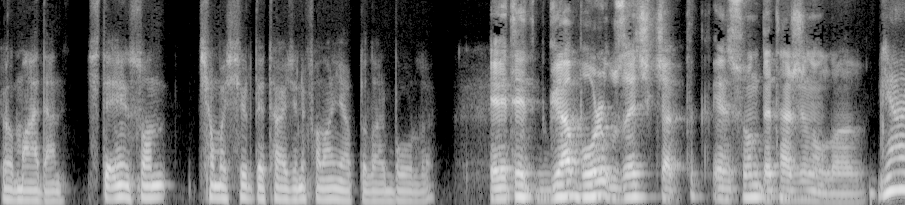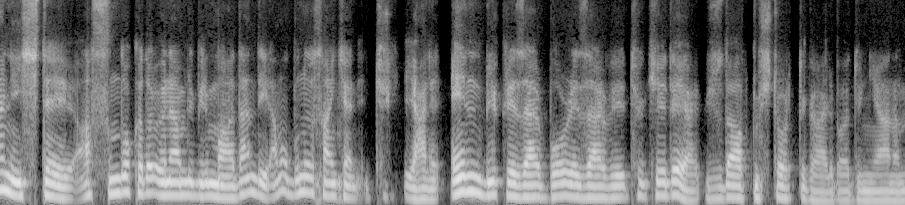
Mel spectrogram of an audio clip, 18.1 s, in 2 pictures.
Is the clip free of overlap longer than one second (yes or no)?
yes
